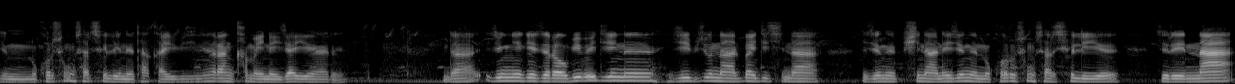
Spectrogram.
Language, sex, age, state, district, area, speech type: Bodo, male, 45-60, Assam, Udalguri, rural, spontaneous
